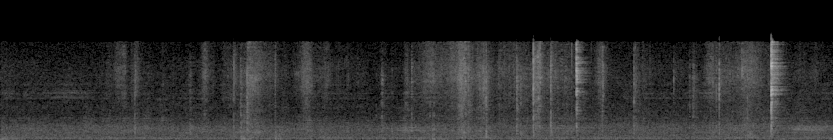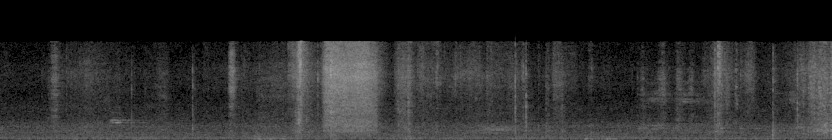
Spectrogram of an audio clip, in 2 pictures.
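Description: Faint paper-pattern work: a marker scratching on stiff paper and the paper sheet rustling as it is handled, with scattered light taps, a sharp click about eight seconds in and a longer rustle around twelve seconds.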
